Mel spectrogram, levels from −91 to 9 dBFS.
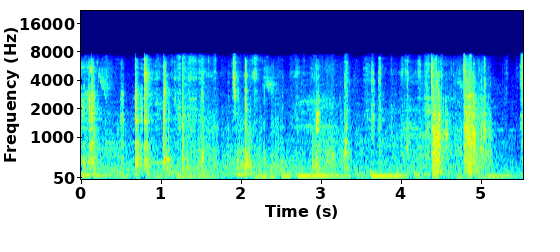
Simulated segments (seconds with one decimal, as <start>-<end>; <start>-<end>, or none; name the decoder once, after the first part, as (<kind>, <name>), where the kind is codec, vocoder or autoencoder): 0.0-1.4 (vocoder, BigVGAN v2); 4.5-5.5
